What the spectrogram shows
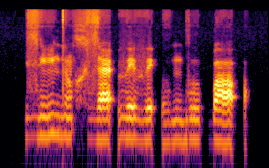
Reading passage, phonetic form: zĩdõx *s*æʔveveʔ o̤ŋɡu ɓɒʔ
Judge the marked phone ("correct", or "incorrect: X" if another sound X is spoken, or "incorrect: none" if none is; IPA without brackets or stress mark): incorrect: z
